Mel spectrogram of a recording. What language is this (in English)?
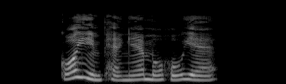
Cantonese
